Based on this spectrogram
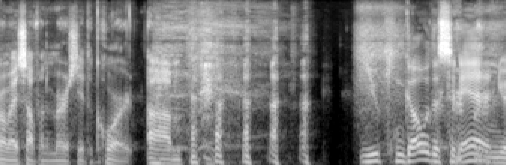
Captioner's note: laughter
